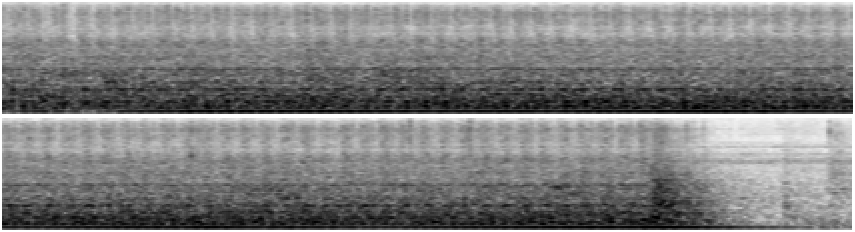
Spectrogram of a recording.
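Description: Electric sewing machine running at a steady speed as it stitches through the quilt layers, a constant motor hum with the needle's rapid chatter over it. It stops near the end.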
